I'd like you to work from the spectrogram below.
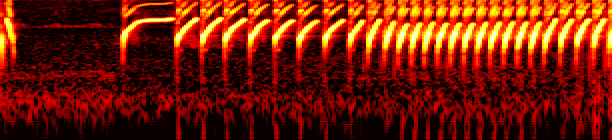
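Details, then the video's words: Canary training song, a long rolling 'cuit cuit' series meant to coax young, untrained or silent canaries into singing: one sweeping upward whistle, then rapid repeated rising chirps, about five per second, speeding up slightly, clean and loud. "Masteran Suara Burung Kenari Gacor Panjang cuit cuit Ngerol untuk Pancingan Kenari!"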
